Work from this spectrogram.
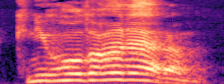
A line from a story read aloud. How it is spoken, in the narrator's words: shouts out Mr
